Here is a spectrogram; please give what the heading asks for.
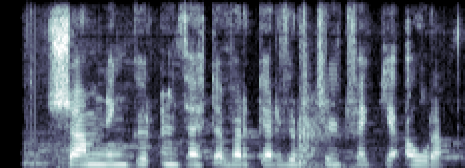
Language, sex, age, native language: Icelandic, male, 18-19, Polish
